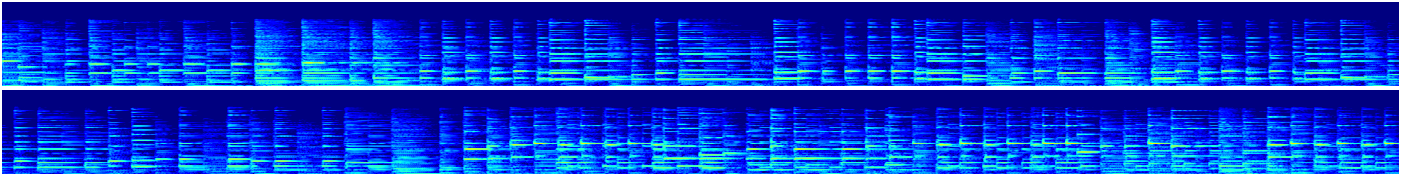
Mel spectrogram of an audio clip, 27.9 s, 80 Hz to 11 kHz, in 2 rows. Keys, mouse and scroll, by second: 5.4 scroll up 2, 9.3 click, 10.9 click, 11.6 click, 13.3 click, 13.8 click, 14.5 click, 18.0 click, 18.1 click, 19.7 click, 20.8 click, 24.2 scroll down 2, 26.1 click, 27.1 click.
